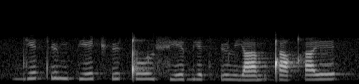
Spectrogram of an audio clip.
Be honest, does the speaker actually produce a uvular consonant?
yes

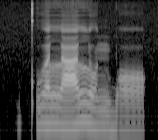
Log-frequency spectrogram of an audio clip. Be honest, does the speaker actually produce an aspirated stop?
no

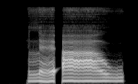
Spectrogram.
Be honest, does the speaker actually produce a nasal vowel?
no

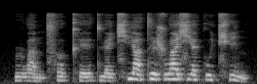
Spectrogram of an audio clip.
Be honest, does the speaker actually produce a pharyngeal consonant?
no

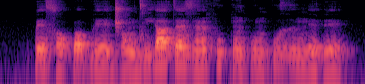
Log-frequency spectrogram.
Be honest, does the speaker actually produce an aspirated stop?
no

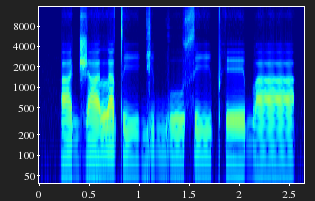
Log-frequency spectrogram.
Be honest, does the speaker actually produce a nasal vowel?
no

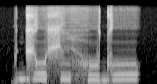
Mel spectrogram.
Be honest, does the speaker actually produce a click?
no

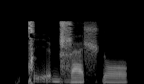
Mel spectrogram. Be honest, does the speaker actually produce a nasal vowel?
no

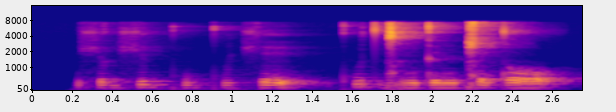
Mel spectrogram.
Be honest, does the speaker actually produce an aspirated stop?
yes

